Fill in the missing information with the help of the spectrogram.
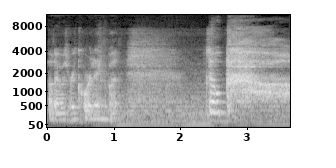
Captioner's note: exhales deeply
